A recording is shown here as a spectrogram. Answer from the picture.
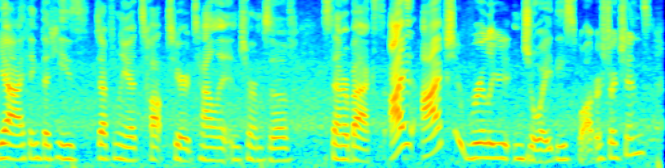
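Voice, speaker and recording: A plain, everyday voice with an American accent speaks at a fairly quick pace. It shows ordinary pitch variation and hardly any pauses. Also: woman, medium pitch for a woman. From United States. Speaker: esports commentator. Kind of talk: live commentary.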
